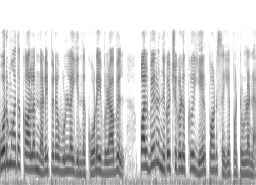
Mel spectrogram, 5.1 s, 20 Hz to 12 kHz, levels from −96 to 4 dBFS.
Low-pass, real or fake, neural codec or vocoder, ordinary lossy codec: 7.2 kHz; real; none; none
